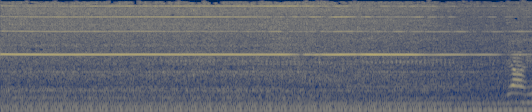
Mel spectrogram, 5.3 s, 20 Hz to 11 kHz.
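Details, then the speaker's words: Whine at idle on a V8 in a G-body SS after an attempted Edelbrock 650 carburetor rebuild: constant high-pitched whine over an even idle burble, source unknown. Owner wonders if it relates to the carb work and plans to check torque on everything. "manam what is that [ __ ] whining man dang y'all that [ __ ] is weird that [ __ ] is weird as hell"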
